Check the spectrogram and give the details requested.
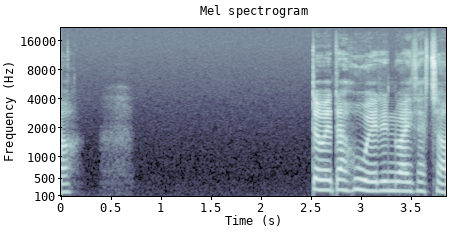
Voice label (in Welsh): "hwyr" Welsh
